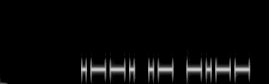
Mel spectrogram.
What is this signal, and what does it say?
Morse code, heard as a keyed tone, about 25 wpm, 700 Hz. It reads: PAY
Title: Sentences from Top 700 Words - New Word Drill - 25wpm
